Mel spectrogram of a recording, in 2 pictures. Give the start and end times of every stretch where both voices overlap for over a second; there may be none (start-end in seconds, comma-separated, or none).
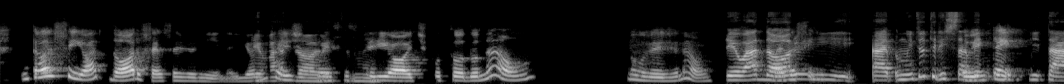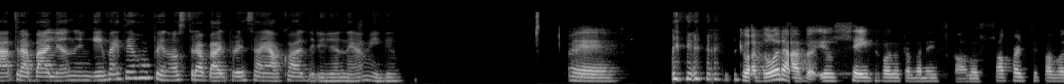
2.5-3.9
